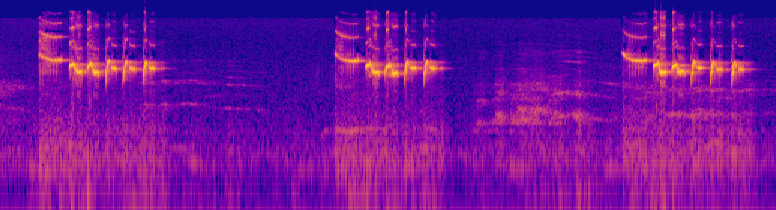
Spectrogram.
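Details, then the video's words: Orange-headed thrush in full, lively lure song rich in imitations: three bursts about four seconds apart, each opening with a falling whistle and tumbling into a fast string of crisp slurred notes. A faint low murmur sounds between bursts. "pancinagan anis merah gcor banyak isian"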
